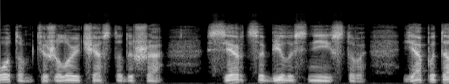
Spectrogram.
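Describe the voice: The clip consists of plain reading aloud.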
